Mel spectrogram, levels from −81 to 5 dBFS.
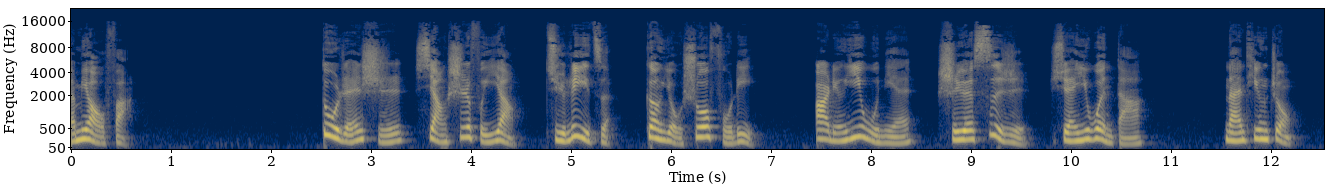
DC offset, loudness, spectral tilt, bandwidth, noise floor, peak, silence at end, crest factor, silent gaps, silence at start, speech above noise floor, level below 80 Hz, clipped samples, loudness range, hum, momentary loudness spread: under 0.1%; -18 LUFS; -4.5 dB/octave; 16 kHz; -69 dBFS; -2 dBFS; 0.35 s; 18 dB; none; 0 s; 52 dB; -60 dBFS; under 0.1%; 2 LU; none; 12 LU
